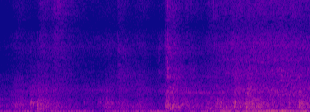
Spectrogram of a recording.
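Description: Faint shuffling footsteps of two people stepping apart, over a low steady room hum.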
